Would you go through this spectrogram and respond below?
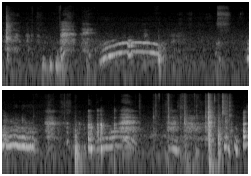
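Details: Two kittens playing with a fluffy toy, one carrying it in its mouth and running around, growling to keep hold of it: drawn-out wavering arched yowls with harmonics, broken by rustling, thumps and scuffling.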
